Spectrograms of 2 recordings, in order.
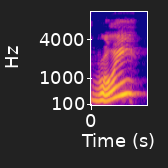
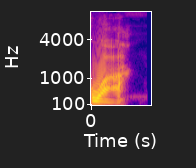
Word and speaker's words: Roy: Isn't it Roy? – No, he's French Canadian. It's pronounced Waugh.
